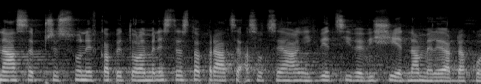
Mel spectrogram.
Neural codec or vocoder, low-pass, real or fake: none; 14.4 kHz; real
